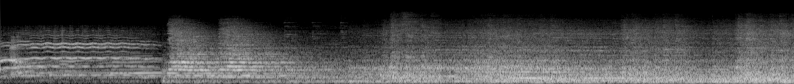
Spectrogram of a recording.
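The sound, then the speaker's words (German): A wavering operatic voice from an old record plays in a hut beside a railway track for a moment before a loud approaching train roars in, its rumble and rattling wheels swallowing the music completely. “Das Opernerlebnis wird schließlich vom nahenden Zug verschlungen.”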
